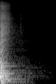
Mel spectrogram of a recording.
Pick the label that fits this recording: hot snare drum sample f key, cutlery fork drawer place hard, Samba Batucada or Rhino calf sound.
hot snare drum sample f key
